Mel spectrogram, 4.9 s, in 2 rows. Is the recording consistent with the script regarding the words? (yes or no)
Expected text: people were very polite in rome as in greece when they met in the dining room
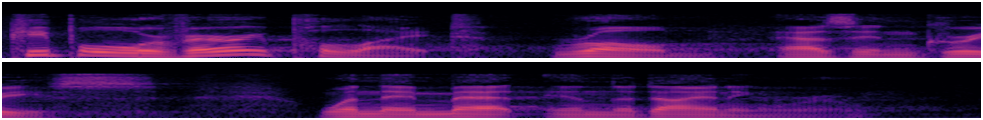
no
